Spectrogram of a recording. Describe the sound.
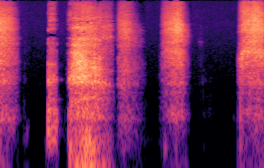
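A voice imitates heavy breathing through the mouth, giving about five loud, raspy bursts of air, the longest one early on, separated by short silent pauses.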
